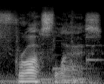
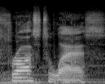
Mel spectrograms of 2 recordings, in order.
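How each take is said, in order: First: It is said as one blended word. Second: It is said as two separate words. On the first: The speaker calls it right. "it's frostlass" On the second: The speaker calls it wrong. "you're not saying frost lass"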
